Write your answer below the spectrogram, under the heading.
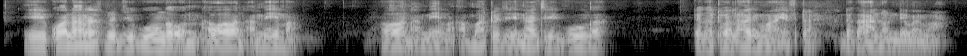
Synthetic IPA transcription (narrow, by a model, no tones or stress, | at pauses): ʔɛkɔalaɾaatɔd͡ʒɛɡɔŋɡaɔ̰na̰wawana̰mɛma | awawana̰mɛma̰ʔa̰mːatɔd͡ʒɛnad͡ʒɛɡɔŋɡa | d̥aɡatɔalaɾimahɛftandaɡahanɔndɛmajma̰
